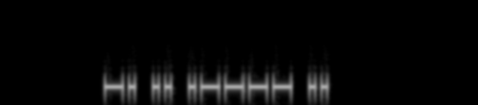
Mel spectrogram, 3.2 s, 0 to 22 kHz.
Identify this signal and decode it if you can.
Morse code, heard as a keyed tone, about 32 wpm, 700 Hz. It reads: NI1I
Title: USA Call Signs - 4 Characters - 4x Character Spacing - 30wpm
